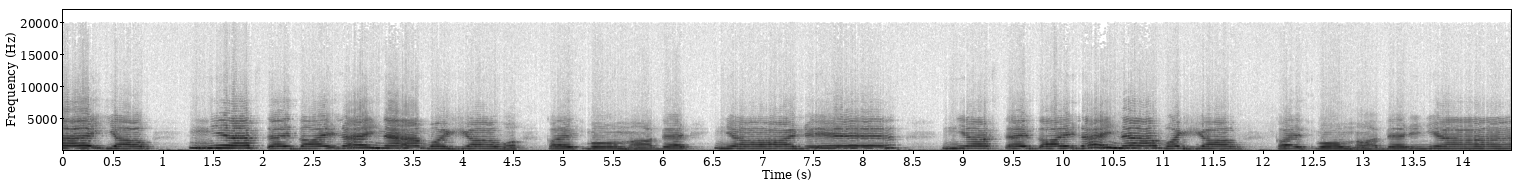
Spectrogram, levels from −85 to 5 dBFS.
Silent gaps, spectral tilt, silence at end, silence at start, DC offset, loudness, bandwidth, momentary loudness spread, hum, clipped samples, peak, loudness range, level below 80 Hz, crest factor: none; -4.5 dB/octave; 0 s; 0 s; under 0.1%; -15 LUFS; 19 kHz; 8 LU; none; under 0.1%; -2 dBFS; 3 LU; -50 dBFS; 14 dB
